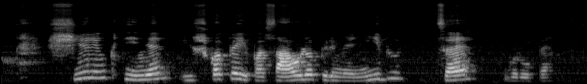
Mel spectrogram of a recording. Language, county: Lithuanian, Šiauliai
